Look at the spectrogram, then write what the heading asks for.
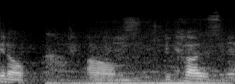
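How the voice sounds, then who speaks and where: Noticeable background noise fills the recording. Over it, the man's voice shows ordinary pitch variation. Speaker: vlogger in recovery. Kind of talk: personal testimony vlog. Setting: outdoors on a ferry. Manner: quiet, low voice; halting, many fillers.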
